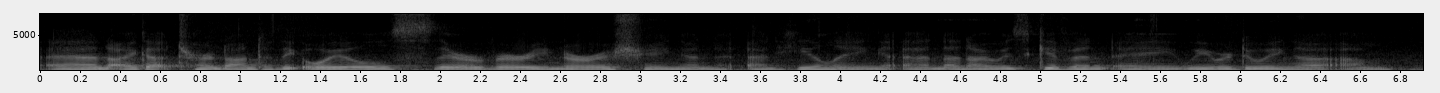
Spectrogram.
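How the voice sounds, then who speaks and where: A woman giving explanatory interview answers as a practitioner, measured and halting as she searches for words. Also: deep voice, little pitch movement, dark tone, slight background noise, poor audio. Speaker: interview guest, essential oils practitioner.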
